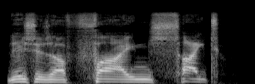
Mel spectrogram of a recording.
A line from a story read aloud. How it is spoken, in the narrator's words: thundered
